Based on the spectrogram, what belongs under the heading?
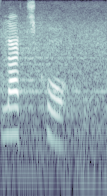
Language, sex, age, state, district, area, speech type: Bodo, female, 18-30, Assam, Chirang, urban, read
